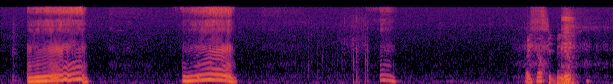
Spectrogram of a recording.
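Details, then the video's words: Sleeping cat snoring, recorded on a mobile phone indoors: four voiced, harmonic breaths, each rising then falling in pitch and about a second long, spaced roughly three seconds apart, the last one rougher and broken. "Snoring cat"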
